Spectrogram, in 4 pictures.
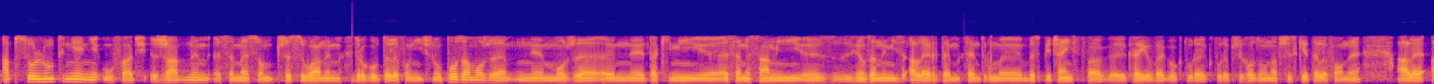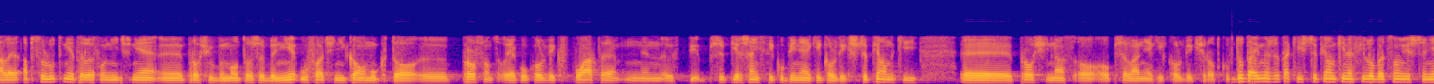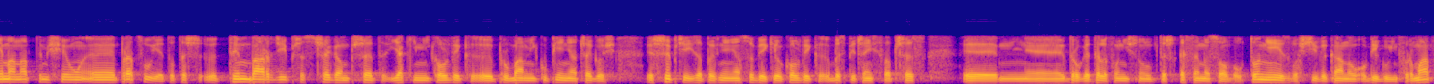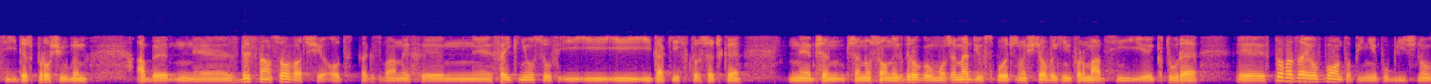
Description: O rozwagę, rozsadek, odpowiedzialność i unikanie paniki apeluje podinspektor Bartosz Lorenc, Komendant Miejski Policji w Suwałkach.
